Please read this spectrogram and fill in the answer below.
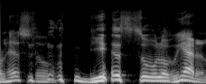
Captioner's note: speaking Spanish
